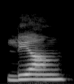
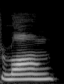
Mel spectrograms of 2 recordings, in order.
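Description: First: The surname is said the mainland Chinese way. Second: The surname is said the Hong Kong way. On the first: "the mainland Chinese pronunciation" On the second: "in a Hong Kong pronunciation"

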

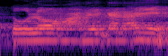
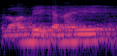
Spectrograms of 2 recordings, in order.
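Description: First: It is said in a raised voice. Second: It is said softly and gently.

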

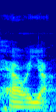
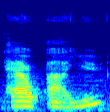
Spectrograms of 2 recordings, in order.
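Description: First: The word 'you' is reduced to 'ya'. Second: The word 'you' has a full 'oo' vowel.

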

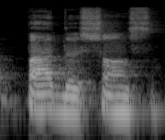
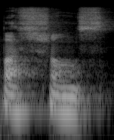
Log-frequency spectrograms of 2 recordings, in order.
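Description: First: The vowel in 'de' is fully pronounced. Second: The vowel in 'de' is dropped, said fast. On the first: The speaker calls it wrong. "Người ta không phát âm mạnh là pas de chance" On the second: The speaker calls it right. "mà đọc nhanh là pas chance"

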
